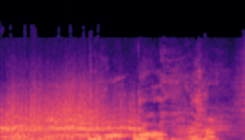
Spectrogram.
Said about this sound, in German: Wow, tolle Bremsen.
